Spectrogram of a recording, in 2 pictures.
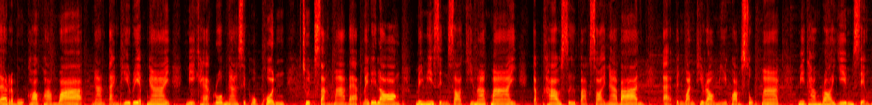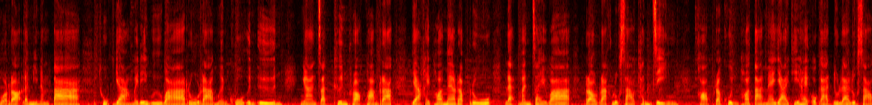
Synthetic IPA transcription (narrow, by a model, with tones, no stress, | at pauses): lɛ˦˥ɾa˧bu˨˩ʔkʰɔː˥˩kʰwaː˧mwaː˥˩ŋaː˧nt̪ɛ˨˩ŋt̪ʰiː˥˩ɾi˥˩əp̚ŋaː˥˩jmiː˧kʰɛː˨˩k̚ɾu˥˩əmŋaː˧nsi˨˩p̚ho˨˩kʰːo˧n | t͡ɕʰu˦˥t̪̚sa˨˩ŋmaː˧bɛː˨˩p̚ma˥˩jda˥˩jlɔː˧ŋma˥˩jmiː˧si˩˦nsɔː˨˩t̪ʰːiː˥˩maː˥˩k̚maː˧j | ka˨˩p̚kʰaː˥˩wsɯː˦˥paː˨˩k̚sɔː˧jnaː˥˩baː˥˩nt̪ɛː˨˩pe˧nwa˧nt̪ʰiː˥˩ɾa˧wmiː˧kʰwaː˧msu˨˩k̚maː˥˩k̚miː˧t̪ʰa˦˥ŋɾɔː˧jːi˦˥msi˩˦əŋɦu˩˦ɐɾɔ˦˥lʔɛ̰˦˥miː˧na˦˥mt̪aː˧t̪ʰu˦˥k̚jaː˨˩ŋma˥˩jda˥˩jwɯː˩˦˥waː˦˥ɾuː˦˥ɾaː˩˦mɯ˩˦ənkʰuː˥˩ʔɯː˨˩nʔɯː˨˩nŋaː˧nt͡ɕa˨˩t̪̚kʰɯ˥˩npʰɾɔ˦˥kʰwaː˧mɾa˦˥k̚ | jaː˨˩k̚ha˥˩jpʰɔː˥˩mɛː˥˩ɾa˦˥p̚ɾuː˦˥ | lɛ˦˥ʔma˥˩nt͡ɕa˧jwaː˥˩ | ɾa˧wɾa˦˥k̚luː˥˩k̚saː˩˦wt̪ʰa˥˩nt͡ɕi˧ŋ | kʰɔː˨˩pʰɾa˦˥kʰu˧npʰɔː˥˩t̪aː˧mɛː˥˩jaː˧jt̪ʰiː˥˩ɦa˥˩jʔoː˧kaː˨˩t̪̚duː˧lɛː˧luː˥˩k̚saː˩˦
